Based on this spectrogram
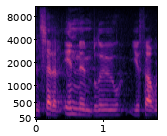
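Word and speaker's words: YInMn: Now it's pronounced Inmin blue. – It's Inmin blue, that's why.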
